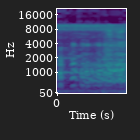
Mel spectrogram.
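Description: Chickens on a small backyard farm cluck in a brief, close burst of fowl calls, a short busy flutter of clucks with no speech.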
